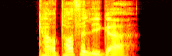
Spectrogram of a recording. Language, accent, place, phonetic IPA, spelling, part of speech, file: German, Germany, Berlin, [kaʁˈtɔfəlɪɡɐ], kartoffeliger, adjective, De-kartoffeliger.ogg
- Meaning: 1. comparative degree of kartoffelig 2. inflection of kartoffelig: strong/mixed nominative masculine singular 3. inflection of kartoffelig: strong genitive/dative feminine singular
